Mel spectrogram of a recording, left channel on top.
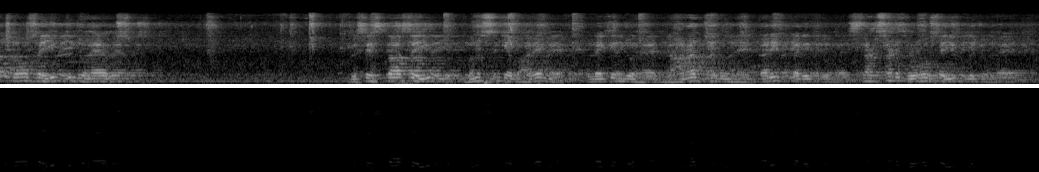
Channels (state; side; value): quieter; right; 39.3 dB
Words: से युक्त जो है उस विशेषता से युक्त मनुष्य के बारे में, लेकिन जो है नारद जी ने करीब करीब जो है 67 गुणों से युक्त जो है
